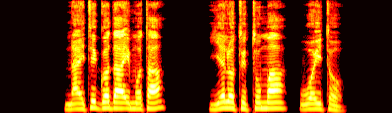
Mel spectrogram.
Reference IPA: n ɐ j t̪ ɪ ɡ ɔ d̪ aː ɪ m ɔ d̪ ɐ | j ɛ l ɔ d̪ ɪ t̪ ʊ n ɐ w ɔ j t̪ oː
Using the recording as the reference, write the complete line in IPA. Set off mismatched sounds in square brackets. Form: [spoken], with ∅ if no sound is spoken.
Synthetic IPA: n ɐ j t̪ ɪ ɡ ɔ d̪ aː ɪ m ɔ [t̪] ɐ | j ɛ l ɔ [t̪] ɪ t̪ ʊ [m] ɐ w ɔ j t̪ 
